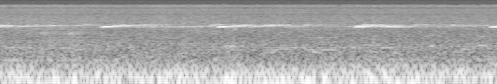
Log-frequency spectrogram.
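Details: Spring peepers at Montezuma National Wildlife Refuge, New York, give faint, high, slightly rising peeps about a second apart over low wind noise, during a solar eclipse minutes before totality as it grows darker, cloudier and cooler.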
